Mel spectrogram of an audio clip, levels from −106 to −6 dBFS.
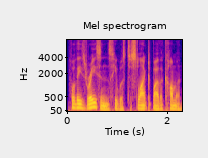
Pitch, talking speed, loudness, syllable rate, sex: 95 Hz, 235 wpm, -19 LUFS, 6.2 syllables/s, male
